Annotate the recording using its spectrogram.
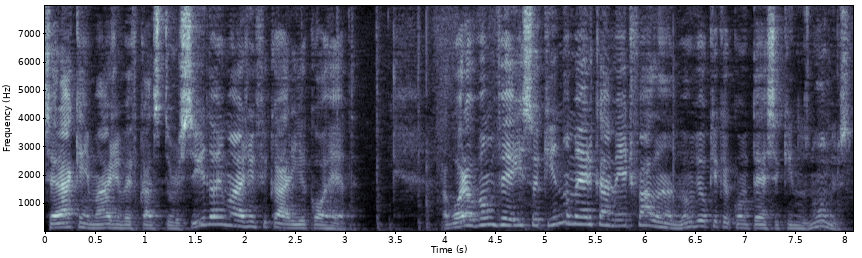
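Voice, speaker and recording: Somewhat breathy and fairly high in pitch, a man with a Brazilian accent talks at a very fast pace with very wide pitch swings. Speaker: math teacher. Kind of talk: lecture.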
